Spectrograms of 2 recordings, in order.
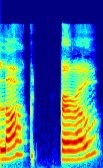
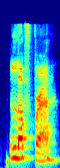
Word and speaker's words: Loughborough: Is it Loughborough? Loughborough. Loughborough. Okay, I Yeah, would but it's spelled never have Luga guessed.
